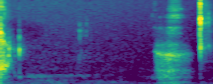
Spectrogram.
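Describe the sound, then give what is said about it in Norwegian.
A faint, low gurgling rumble of a stomach drifts along for about a second, then a brief louder gurgle swells up, ending with a short click. No one speaks. “Hører du magen min? Var det magen din?”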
